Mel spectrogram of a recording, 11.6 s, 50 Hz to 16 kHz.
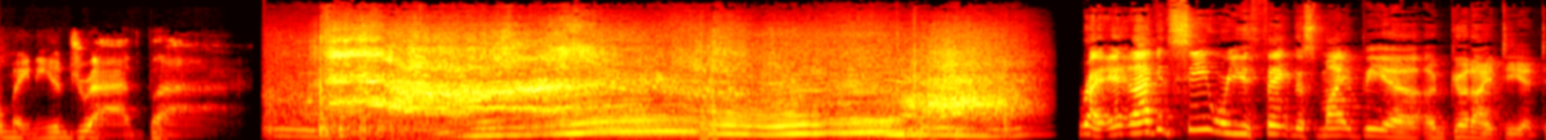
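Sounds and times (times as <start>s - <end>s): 
speech: 0.0s - 7.4s, 8.1s - 11.5s
skidding car tires screeching: 2.0s - 7.9s.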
